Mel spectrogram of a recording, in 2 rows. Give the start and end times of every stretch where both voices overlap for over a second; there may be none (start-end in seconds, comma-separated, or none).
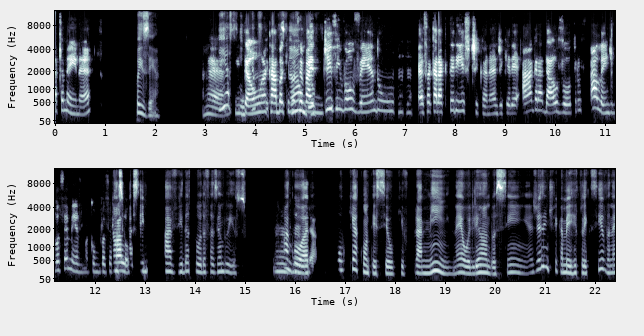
3.2-5.6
